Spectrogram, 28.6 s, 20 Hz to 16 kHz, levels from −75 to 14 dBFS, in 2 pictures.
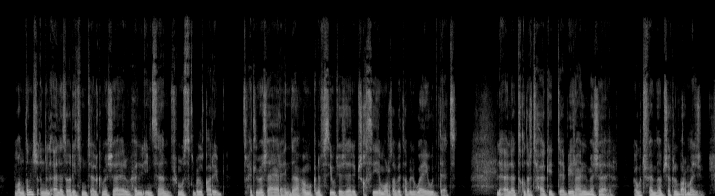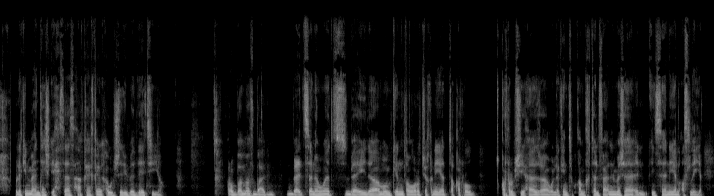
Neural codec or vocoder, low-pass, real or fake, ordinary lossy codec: vocoder, 48 kHz, 128 mel bands, Vocos; 14.4 kHz; fake; none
